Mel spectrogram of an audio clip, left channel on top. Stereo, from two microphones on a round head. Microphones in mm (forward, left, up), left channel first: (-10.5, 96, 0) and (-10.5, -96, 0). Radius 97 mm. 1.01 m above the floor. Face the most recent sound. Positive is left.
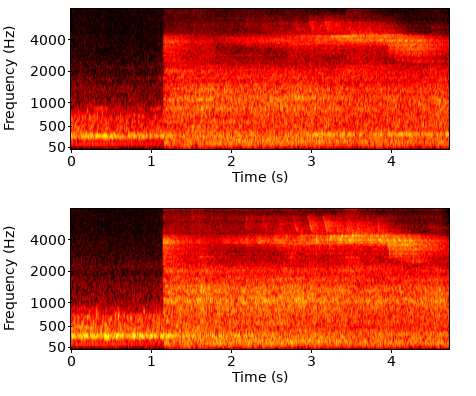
turn(degrees=-55)  # may be behind; listen again after turning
